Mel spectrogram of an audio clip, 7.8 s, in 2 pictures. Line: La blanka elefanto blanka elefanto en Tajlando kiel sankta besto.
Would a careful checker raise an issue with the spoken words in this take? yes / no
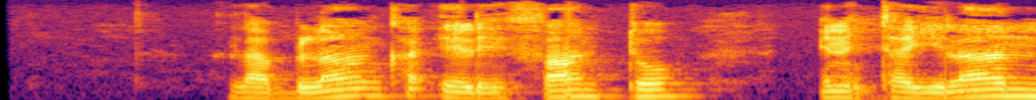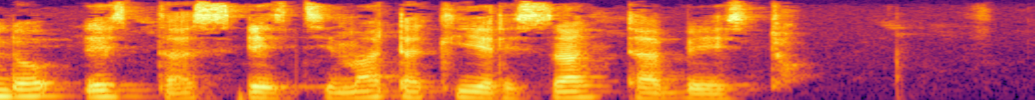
yes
